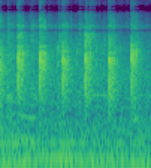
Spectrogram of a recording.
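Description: One person clapping close by at a steady pace, about three sharp claps a second.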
